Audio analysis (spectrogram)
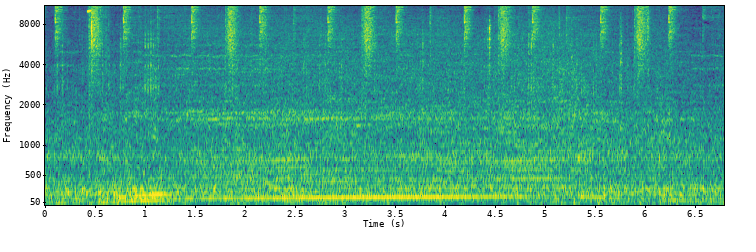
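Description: Honda Odyssey RB1 minivan engine droning steadily as it drives and picks up speed, a sustained low hum with a rising tone midway, heard from inside the cabin with road noise throughout.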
